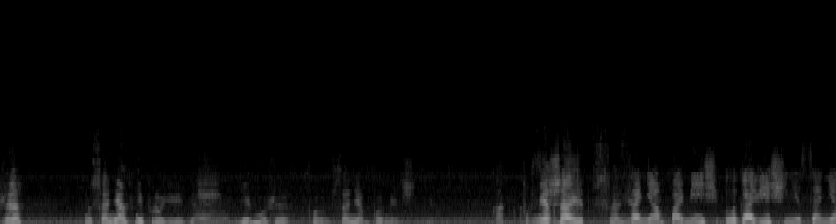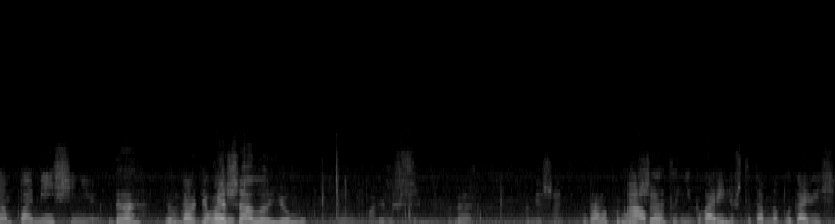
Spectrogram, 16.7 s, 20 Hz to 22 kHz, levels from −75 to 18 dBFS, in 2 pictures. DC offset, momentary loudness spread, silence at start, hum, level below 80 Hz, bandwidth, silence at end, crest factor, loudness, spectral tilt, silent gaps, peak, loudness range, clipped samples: under 0.1%; 20 LU; 0 s; none; -66 dBFS; 18.5 kHz; 0 s; 22 dB; -32 LUFS; -4.5 dB/octave; none; -12 dBFS; 10 LU; under 0.1%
